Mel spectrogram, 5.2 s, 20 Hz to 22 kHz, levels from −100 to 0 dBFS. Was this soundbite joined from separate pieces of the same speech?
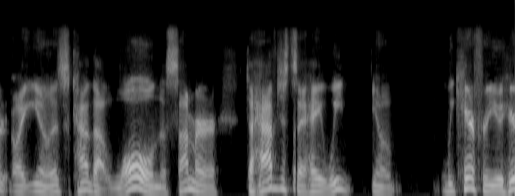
yes; 1 cut; at 2.9 s

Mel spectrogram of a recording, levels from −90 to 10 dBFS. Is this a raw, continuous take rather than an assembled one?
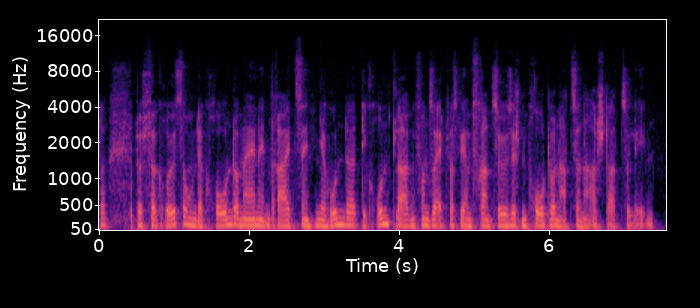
yes; 0 cuts

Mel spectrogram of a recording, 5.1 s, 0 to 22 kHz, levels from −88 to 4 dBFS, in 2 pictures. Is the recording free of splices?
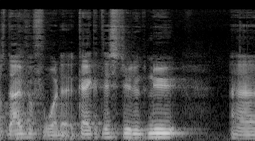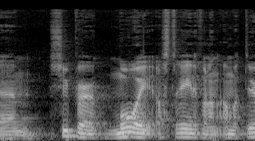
yes; 0 cuts

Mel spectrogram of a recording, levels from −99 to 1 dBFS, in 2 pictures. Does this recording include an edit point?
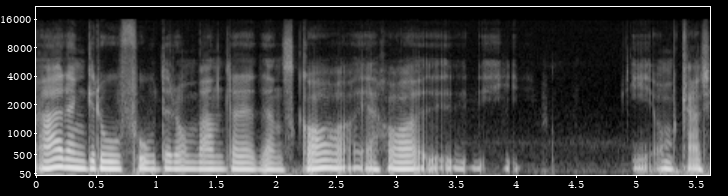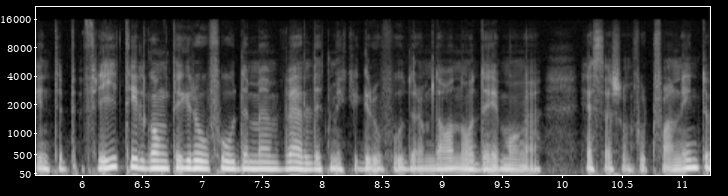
no; 0 cuts

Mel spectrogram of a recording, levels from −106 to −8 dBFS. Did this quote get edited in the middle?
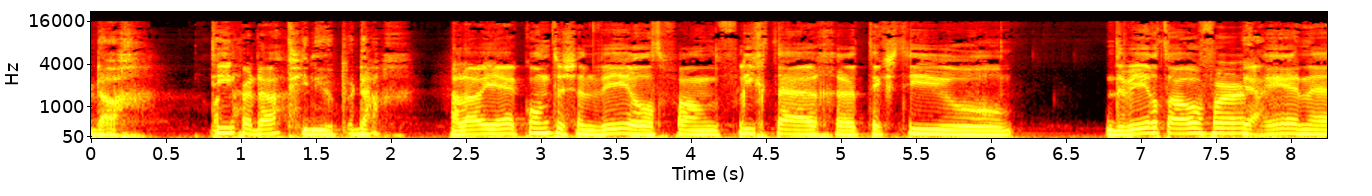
yes; 3 cuts; at 0.9 s, 1.3 s, 3.2 s

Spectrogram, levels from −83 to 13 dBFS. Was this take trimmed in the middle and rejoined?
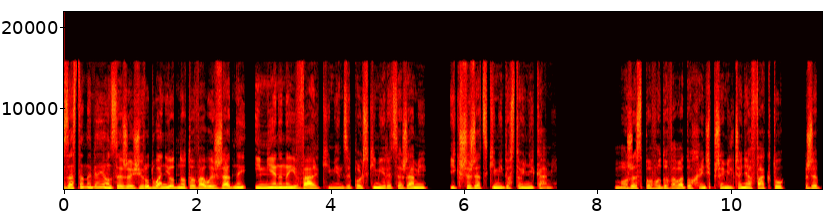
no; 0 cuts

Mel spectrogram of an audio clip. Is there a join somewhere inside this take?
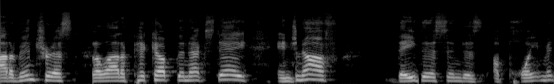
yes; 3 cuts; at 0.9 s, 3.0 s, 4.2 s

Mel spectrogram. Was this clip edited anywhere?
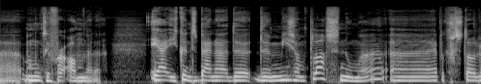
no; 0 cuts

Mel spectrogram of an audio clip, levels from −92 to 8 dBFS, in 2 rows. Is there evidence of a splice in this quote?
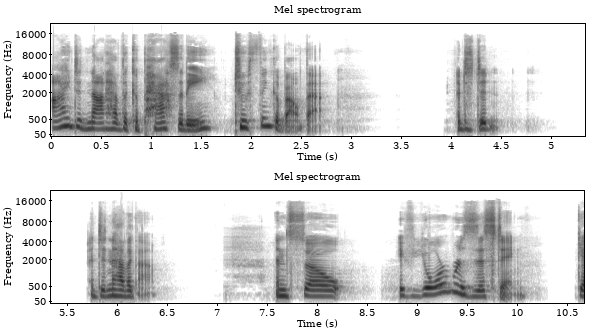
yes; 2 cuts; at 1.7 s, 6.2 s

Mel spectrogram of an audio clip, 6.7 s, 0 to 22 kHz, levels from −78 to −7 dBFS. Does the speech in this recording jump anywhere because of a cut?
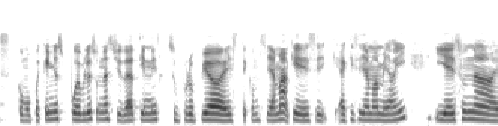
yes; 3 cuts; at 1.3 s, 2.1 s, 3.8 s

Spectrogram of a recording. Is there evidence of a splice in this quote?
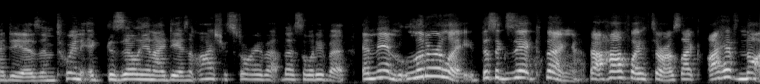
yes; 2 cuts; at 2.2 s, 3.5 s

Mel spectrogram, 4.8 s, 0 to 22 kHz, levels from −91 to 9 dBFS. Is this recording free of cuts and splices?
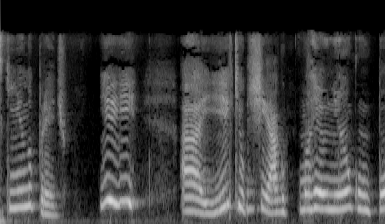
no; 2 cuts; at 3.1 s, 3.6 s

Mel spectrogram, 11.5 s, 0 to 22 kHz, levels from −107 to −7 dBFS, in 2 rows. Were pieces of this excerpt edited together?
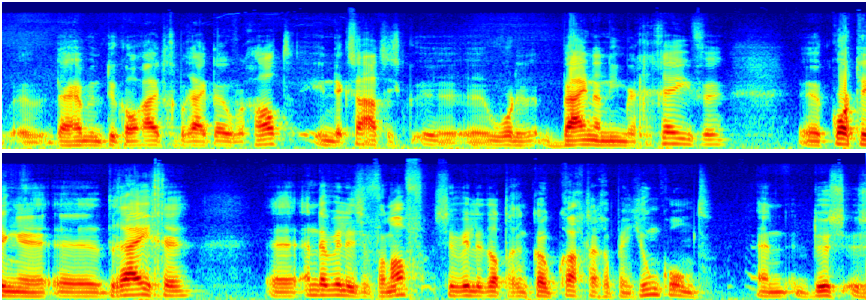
no; 0 cuts

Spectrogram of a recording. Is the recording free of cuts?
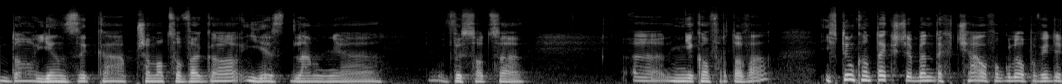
yes; 0 cuts

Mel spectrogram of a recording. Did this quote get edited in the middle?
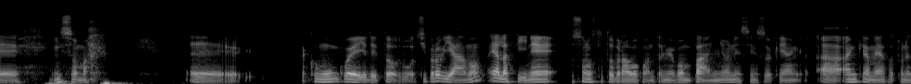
yes; 1 cut; at 5.6 s

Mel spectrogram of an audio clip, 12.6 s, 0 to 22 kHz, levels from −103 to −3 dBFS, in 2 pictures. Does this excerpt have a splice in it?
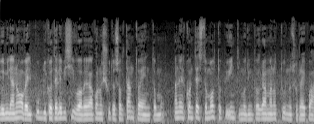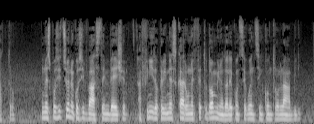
no; 0 cuts

